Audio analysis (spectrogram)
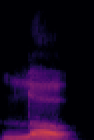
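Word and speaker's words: לא: All right, next we've got lo. Lo. Okay? With niqqud, you can see that there is a dot above the aleph.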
